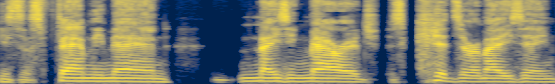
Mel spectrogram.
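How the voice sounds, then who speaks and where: The speaker has a New Zealand accent. The recording is very clean and dry, close-up with no echo and a silent background. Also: man. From New Zealand, Palmerston North. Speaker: e-commerce entrepreneur. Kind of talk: podcast interview.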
